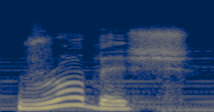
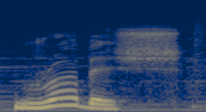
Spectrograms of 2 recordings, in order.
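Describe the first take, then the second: The two takes are said the same way.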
